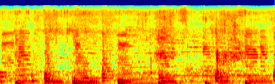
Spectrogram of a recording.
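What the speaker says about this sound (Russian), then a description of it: "Пока обжаривается яблоко" Apple pieces fry in a pan, a dense, close sizzle with a regular rhythmic scraping or stirring pulse repeating about every half second, no voices.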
